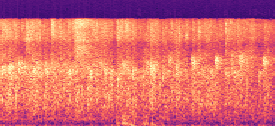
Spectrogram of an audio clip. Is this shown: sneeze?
no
